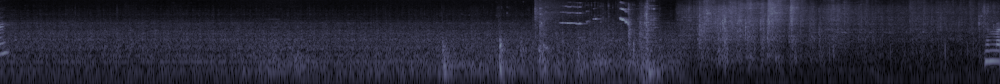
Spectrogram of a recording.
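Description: Small school bus idling at the kerb: a steady low hum. Two sharp knocks come about halfway through, then brief high squeals and a short burst of clattering noise around the doorway.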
